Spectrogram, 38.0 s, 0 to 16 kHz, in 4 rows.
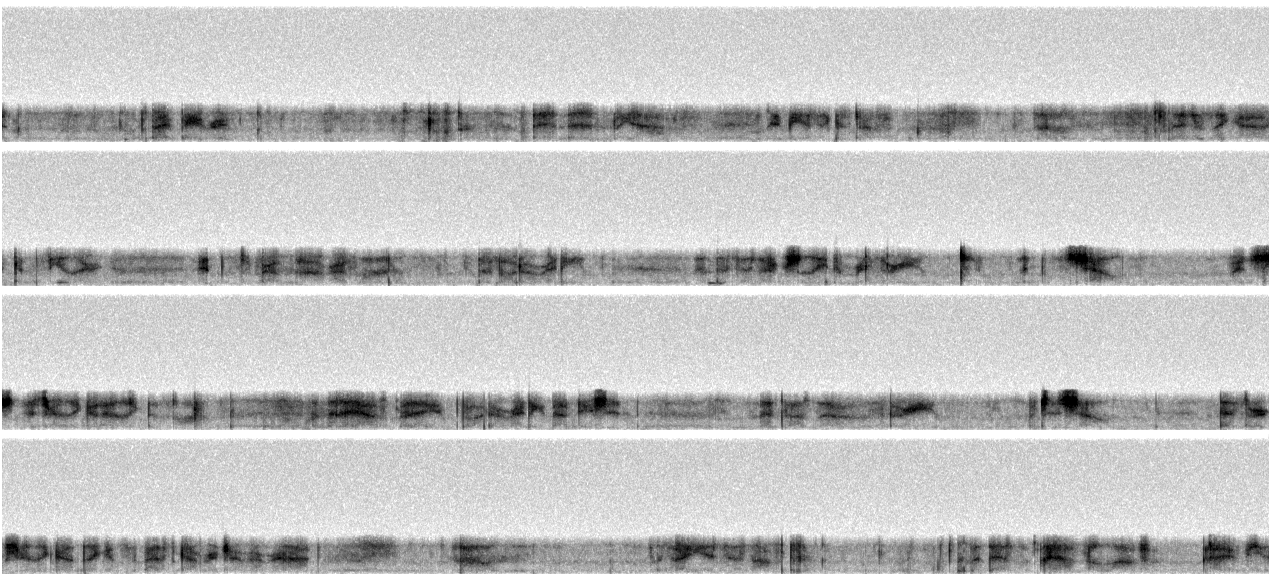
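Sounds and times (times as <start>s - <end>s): person whispering: 1.0s - 1.8s, 3.3s - 14.0s, 14.7s - 16.5s, 17.1s - 18.0s, 18.7s - 20.6s, 21.3s - 23.8s, 24.6s - 26.0s, 26.7s - 27.4s, 28.1s - 30.9s, 31.9s - 32.4s, 33.4s - 34.7s, 35.6s - 38.0s.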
